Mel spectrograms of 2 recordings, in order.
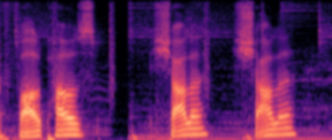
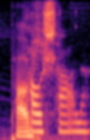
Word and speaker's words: Pauschale: Stationar Behandlungen im Krankenhaus sollen weiterhin über eine Fallpause Schale abgerechnet werden. Pauschale. Was? Pauschale. Pauschale. You pronounce it Pauschale.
